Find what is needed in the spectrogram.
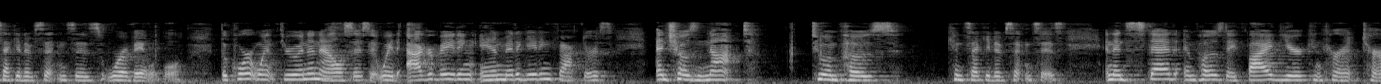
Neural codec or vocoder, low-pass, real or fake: none; 7.2 kHz; real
